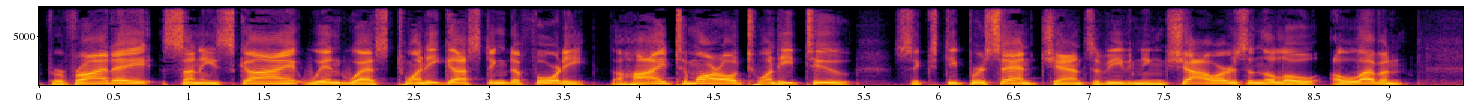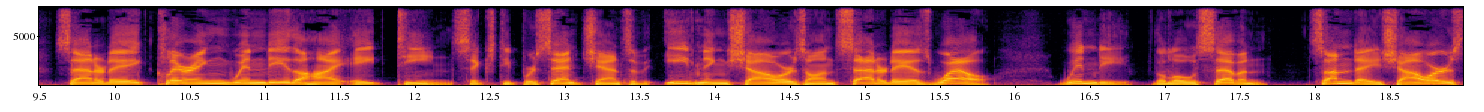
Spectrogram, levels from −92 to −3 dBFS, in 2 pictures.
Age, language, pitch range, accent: 50-69, English, 105-150 Hz, American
